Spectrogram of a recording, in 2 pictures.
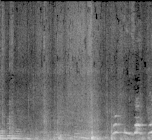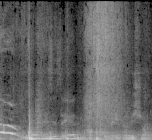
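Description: Mostly voices of a woman and children, with a couple of sharp knocks from a large cardboard box being moved about.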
